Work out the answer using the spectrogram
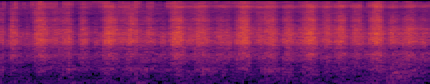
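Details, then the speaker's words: Pressure cooker with a weighted rocker just after the heat was lowered. A soft hiss and light, irregular rattle of the weight are calming down, showing pressure holding about right. "But as time goes on the the food inside your pressure cooker is going to warm up and it doesn't take as much heat to rock that"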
